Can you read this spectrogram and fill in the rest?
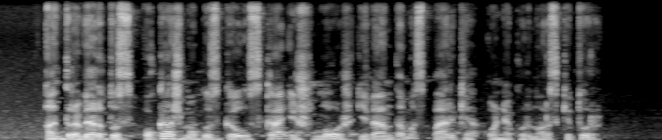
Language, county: Lithuanian, Kaunas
